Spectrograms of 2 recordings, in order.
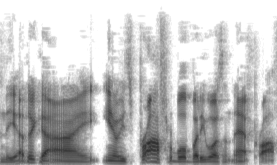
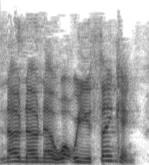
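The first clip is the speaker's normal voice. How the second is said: higher, louder mock insistence; insistent reporters; 8 semitones higher, 3 dB louder than usual. Reporters refusing the athlete's answer, insistent and raised. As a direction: push back, not taking that answer. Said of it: "they said".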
